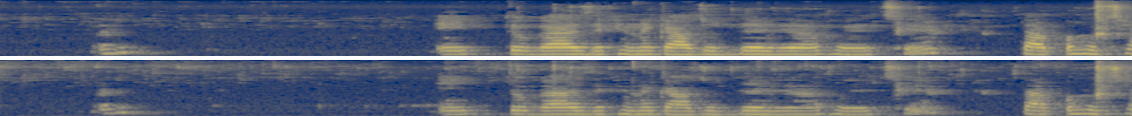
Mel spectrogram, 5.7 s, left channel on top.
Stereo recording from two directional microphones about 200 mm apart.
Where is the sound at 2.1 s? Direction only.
20° left (ahead or behind).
